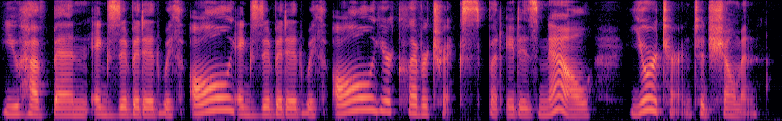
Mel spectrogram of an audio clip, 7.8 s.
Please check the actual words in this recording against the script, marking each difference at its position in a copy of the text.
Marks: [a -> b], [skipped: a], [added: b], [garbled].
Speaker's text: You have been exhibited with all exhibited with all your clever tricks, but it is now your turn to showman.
You have been exhibited with all exhibited with all your clever tricks, but it is now your turn to showman.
